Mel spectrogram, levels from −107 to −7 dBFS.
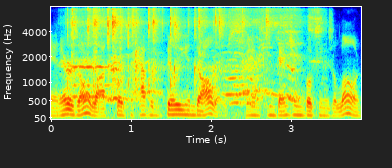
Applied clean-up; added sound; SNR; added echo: none; Applause / Clapping; 1 dB; none.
